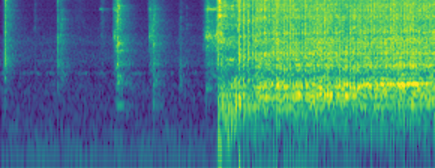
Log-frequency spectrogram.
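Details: Supercharged McCulloch two-stroke chainsaw engine on bench, restarted on tank fuel: a few clicks, then catches to a rough burbling fast idle; running very rich, burning black sooty smoke, won't die even with hand over intake as air pumps through ports.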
